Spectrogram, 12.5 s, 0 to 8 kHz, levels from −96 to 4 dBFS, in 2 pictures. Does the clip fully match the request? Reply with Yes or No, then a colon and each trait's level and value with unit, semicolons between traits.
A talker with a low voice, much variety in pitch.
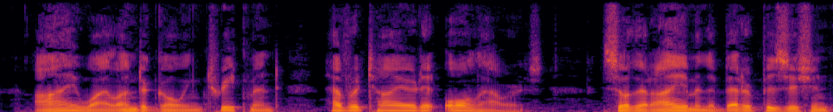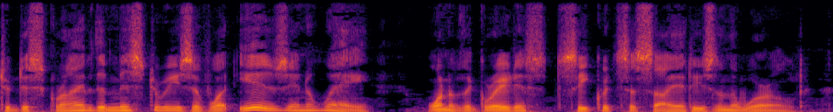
Yes: low, 100 Hz; wide, 5.8 semitones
